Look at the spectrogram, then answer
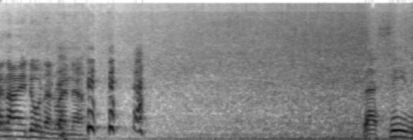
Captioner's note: laughs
